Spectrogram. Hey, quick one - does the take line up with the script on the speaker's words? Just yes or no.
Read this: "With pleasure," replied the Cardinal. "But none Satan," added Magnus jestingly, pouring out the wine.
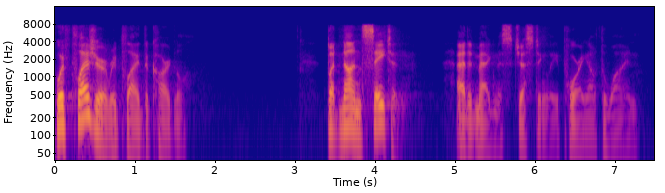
yes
